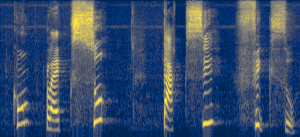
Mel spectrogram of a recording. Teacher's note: o x com som de ks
